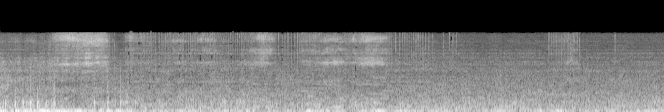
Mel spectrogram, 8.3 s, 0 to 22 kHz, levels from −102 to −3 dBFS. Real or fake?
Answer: fake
